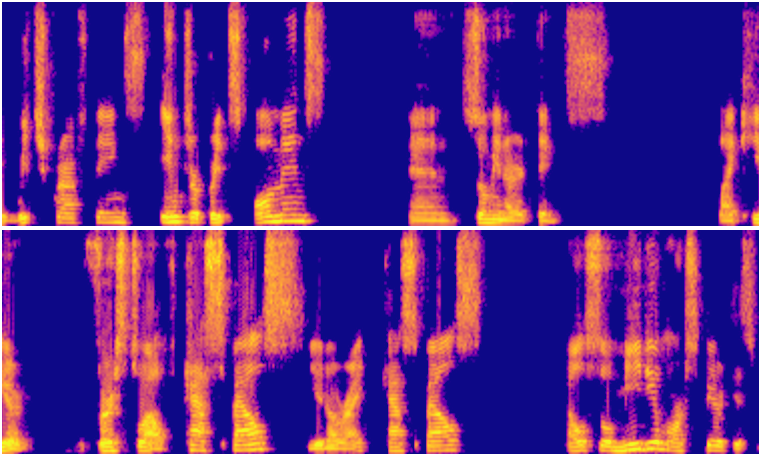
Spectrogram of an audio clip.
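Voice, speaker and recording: A man with an Indonesian accent, a native Indonesian speaker, teaching a Bible lesson to an online fellowship in a halting way, with restarts and frequent "right?". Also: on the high side, poor audio. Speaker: preacher.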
